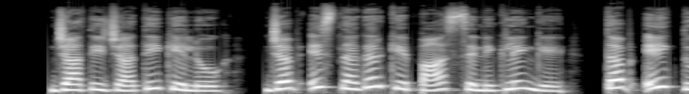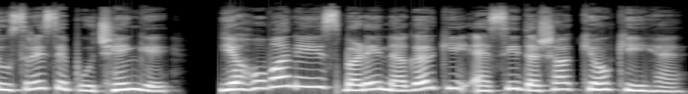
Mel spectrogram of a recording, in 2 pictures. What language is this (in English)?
Hindi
